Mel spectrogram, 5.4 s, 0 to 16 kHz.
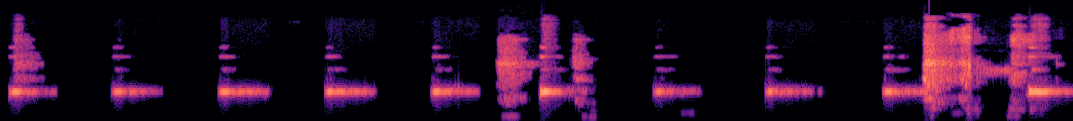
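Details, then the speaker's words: Steady, evenly spaced beeps about 113 per minute with brief overlapping sounds; pulse oximeter tone from a Nihon Kohden SVM-7601 vital signs monitor, finger probe test in a demonstration, SpO2 reading 98%. "ให้เราลองเทสเครื่องเบื้องต้นนะคะอาจจะเป็นการนำตัวfingerนะคะใส่เข้าไปที่Newค่ะเพื่อทำการวัดค่าแซหรือเปอร์เซ็นต์ออกซิเจนในเลือดนะ"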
